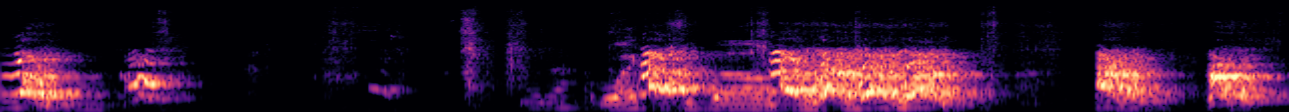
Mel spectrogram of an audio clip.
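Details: German Shepherd on a chain for the first time, giving a couple of sharp barks, then a stretch of people talking, followed by a sustained loud harsh barking outburst and one more bark at the end.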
